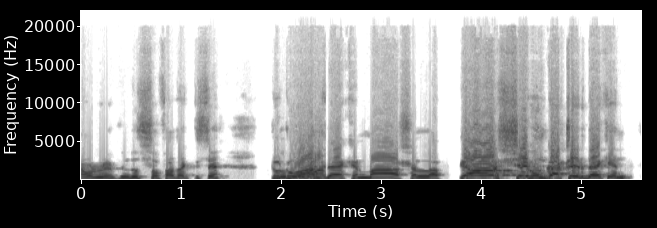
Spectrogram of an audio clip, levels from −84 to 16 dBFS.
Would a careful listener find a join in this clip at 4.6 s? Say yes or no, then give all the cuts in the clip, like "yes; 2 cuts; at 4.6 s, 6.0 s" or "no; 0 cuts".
no; 1 cut; at 2.4 s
